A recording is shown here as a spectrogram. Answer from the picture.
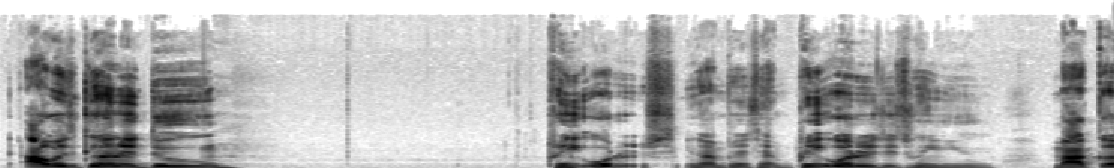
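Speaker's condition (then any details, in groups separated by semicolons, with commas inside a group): Cerebral palsy; runs out of breath talking, may sound like hard breathing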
